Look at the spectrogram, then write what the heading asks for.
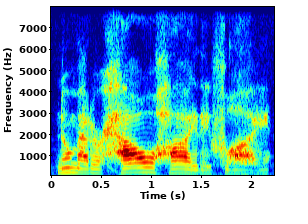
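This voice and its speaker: An actress playing a composed, wistful academy mentor in a video game, speaking in a measured, reflective way. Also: female voice, medium pitch, steady tone, sharp tone, breathy edge, dull audio, soft background music, exaggerated voice. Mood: wistful, gentle.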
